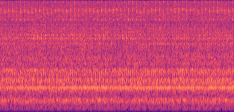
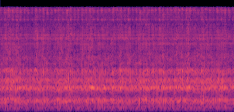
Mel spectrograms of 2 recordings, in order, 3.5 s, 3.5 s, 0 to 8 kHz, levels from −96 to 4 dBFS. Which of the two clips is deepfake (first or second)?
second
